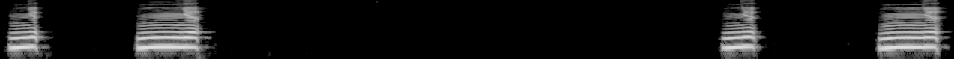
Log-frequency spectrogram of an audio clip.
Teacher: instead of using the tip of your tongue as you would with a regular N, try to use the middle part of your tongue to contact the roof of your mouth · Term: Spanish N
